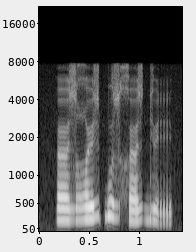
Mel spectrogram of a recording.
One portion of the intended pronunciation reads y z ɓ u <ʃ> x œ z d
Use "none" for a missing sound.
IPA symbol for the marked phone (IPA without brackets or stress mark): z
